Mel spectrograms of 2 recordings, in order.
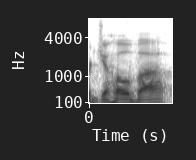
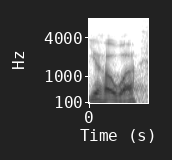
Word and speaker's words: Yehovah: Anytime you see Lord in all capital letters, it's the covenant name Yehovah, or Jehovah, or Yahweh. Different people pronounce it different ways. I pronounce it Yehovah.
